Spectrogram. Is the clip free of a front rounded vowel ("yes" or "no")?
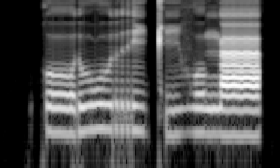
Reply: yes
